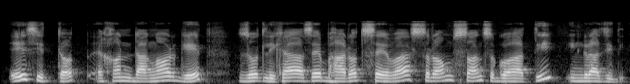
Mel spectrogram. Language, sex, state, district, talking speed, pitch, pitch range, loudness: Assamese, male, Assam, Kamrup Metropolitan, 145 wpm, 160 Hz, 145-175 Hz, -15 LUFS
